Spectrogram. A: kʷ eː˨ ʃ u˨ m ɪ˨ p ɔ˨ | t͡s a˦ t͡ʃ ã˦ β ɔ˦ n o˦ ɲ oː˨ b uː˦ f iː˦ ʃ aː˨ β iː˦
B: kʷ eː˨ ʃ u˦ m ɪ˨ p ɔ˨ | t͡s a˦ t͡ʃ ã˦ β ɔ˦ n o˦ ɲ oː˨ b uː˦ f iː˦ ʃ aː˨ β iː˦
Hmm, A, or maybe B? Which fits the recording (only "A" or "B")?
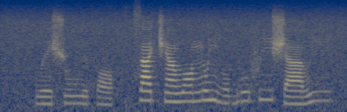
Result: A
